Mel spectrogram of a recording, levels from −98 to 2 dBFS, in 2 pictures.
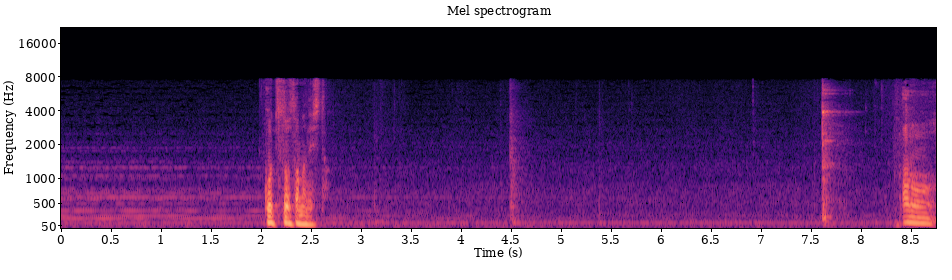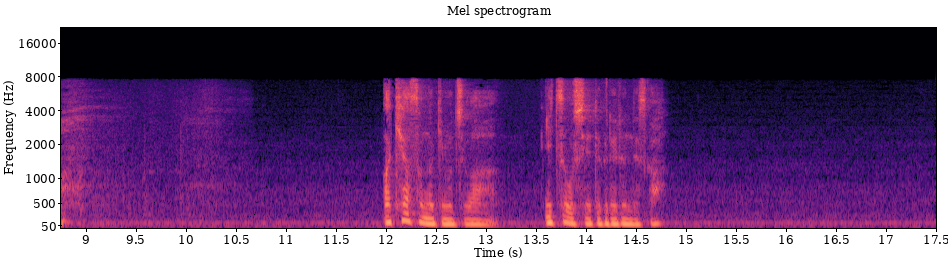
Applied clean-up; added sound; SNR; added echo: none; none; none; none.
